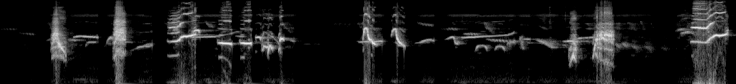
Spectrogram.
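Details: Oriental magpie-robin in loud full song, meant to raise breeding drive and fight mode: sharp bursts mixed with twisting whistles and short trills, with a pause near the middle before more phrases.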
